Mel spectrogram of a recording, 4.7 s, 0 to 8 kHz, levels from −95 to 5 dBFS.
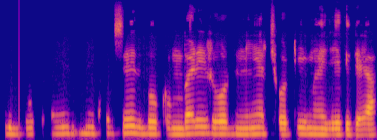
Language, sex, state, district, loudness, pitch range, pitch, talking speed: Hindi, male, Bihar, Gaya, -21 LUFS, 130-140 Hz, 135 Hz, 65 wpm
